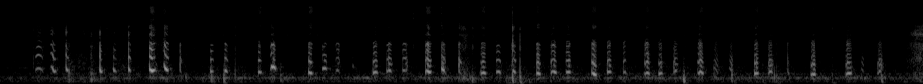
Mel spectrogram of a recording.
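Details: A guinea pig gives short, squeaky chirping notes in quick succession, falling into a bouncing triplet rhythm; this is the guinea pig triplet call.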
